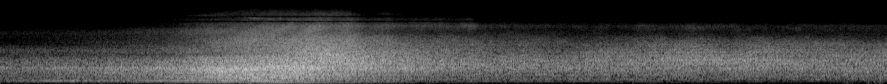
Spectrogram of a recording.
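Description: A vehicle passing by: a rushing engine sound that swells to a peak about three seconds in, then fades to a steadier, lower level.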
